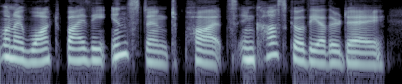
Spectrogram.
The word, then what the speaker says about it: Instant Pot: the other day because I always thought they were called “Insta Pots.” A lot of people seem to drop that “nt” sound at the end of “instant,” just like they do at the end of “couldn’t.”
